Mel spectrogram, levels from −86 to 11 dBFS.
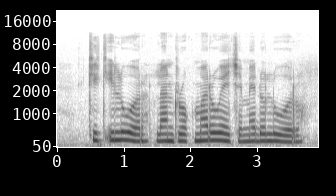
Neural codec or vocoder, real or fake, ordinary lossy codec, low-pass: none; real; none; none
